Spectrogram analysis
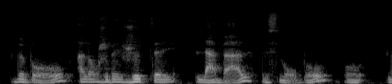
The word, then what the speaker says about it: jeter: all of this business, jeter is a really, really, really, really commonly mispronounced verb in French. Because it is J-E-T-E-R, so jeter, like I, je, jeter. But when you conjugate it and go into the short form, you say jette, je jette.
